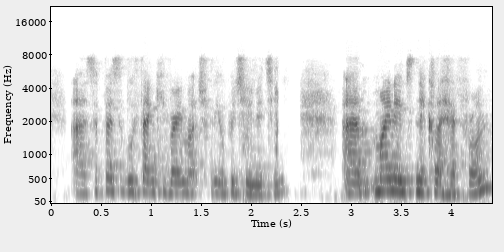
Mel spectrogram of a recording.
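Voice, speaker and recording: This is a woman speaking with a British accent. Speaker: pharma executive. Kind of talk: panel discussion.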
